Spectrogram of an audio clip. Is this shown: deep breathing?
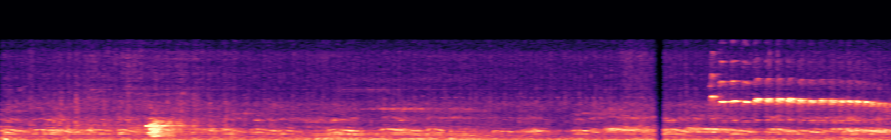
no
